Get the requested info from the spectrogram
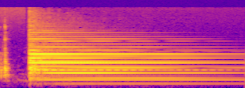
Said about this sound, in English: What they were waiting for was the clock to strike midnight, because at midnight, something unprecedented was about to happen.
